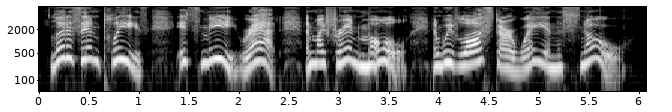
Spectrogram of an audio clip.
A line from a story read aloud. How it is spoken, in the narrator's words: cried the rat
